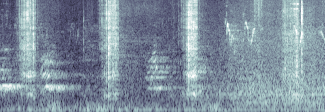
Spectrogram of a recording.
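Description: Hand auger boring lengthwise into a pine branch: scraping cuts of the steel bit in the wood, one about every second as the auger is turned.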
